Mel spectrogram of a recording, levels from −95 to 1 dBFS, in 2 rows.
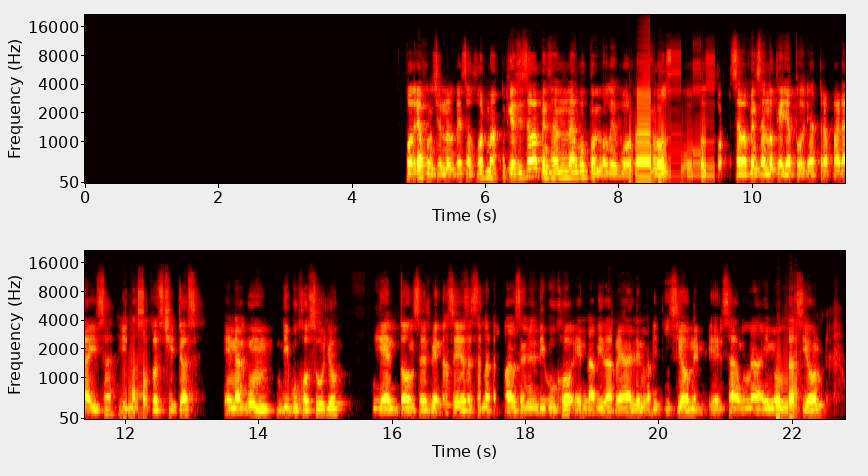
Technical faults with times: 8.17-9.44 robotic sound from repeated short buffers
11.93-12.38 robotic sound from repeated short buffers
21.77-22.16 robotic sound from repeated short buffers

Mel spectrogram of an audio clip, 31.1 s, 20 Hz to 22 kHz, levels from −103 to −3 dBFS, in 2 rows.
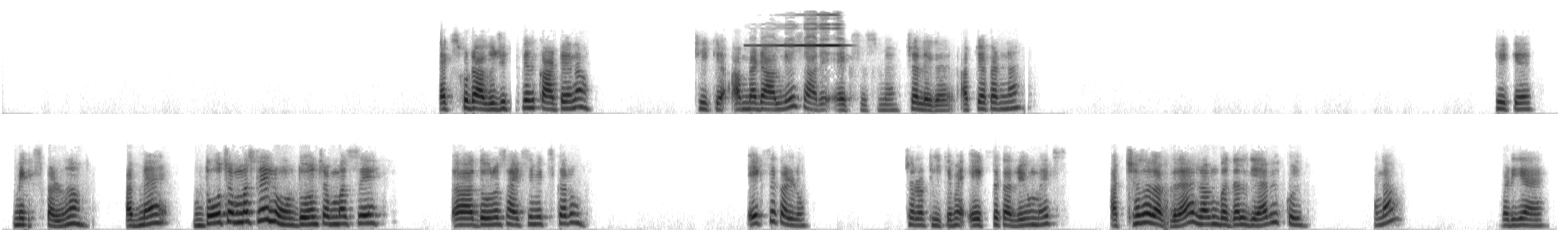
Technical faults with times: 7.42-8.56 loudspeaker feedback squeal

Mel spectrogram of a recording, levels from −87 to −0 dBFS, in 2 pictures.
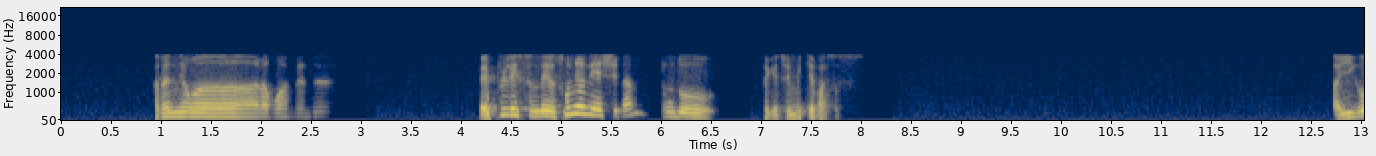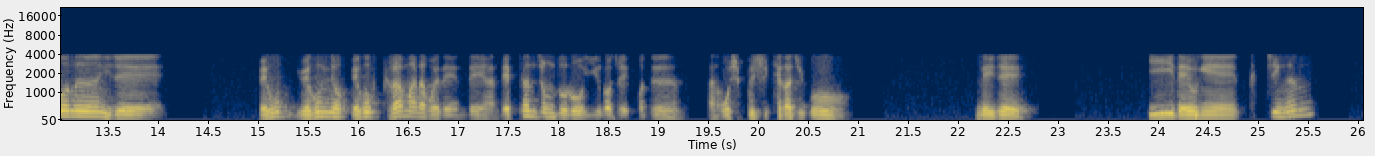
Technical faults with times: none

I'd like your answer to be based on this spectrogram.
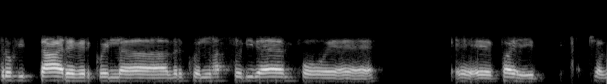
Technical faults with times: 0.00-6.07 G.729 codec
2.10-2.18 VoIP packet loss concealed by the speech codec
5.14-5.21 VoIP packet loss concealed by the speech codec

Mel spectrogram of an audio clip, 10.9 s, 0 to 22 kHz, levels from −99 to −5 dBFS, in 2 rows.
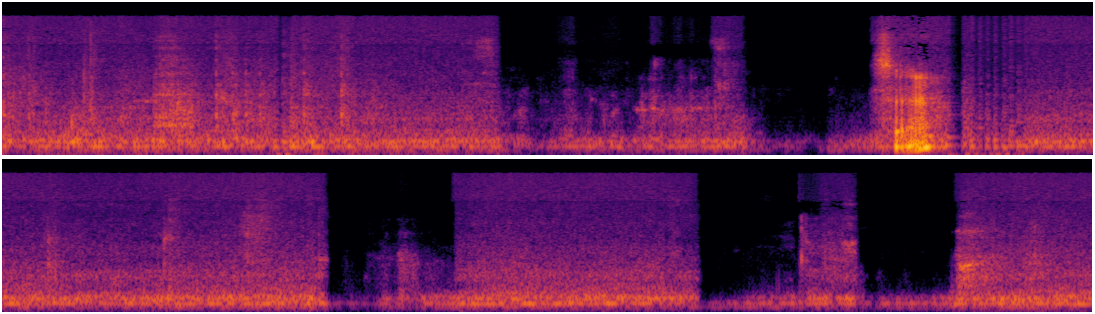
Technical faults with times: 1.37-1.45 short concealed packet loss
4.73-5.12 repeated packet loss (robotic sound)

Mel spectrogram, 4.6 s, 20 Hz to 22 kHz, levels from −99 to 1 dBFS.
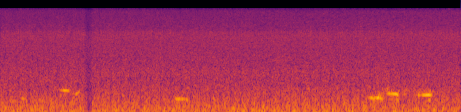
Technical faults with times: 0.00-4.61 echo leak
0.07-0.90 speech suppressed in double talk
1.39-3.29 speech suppressed in double talk
3.64-4.37 speech suppressed in double talk

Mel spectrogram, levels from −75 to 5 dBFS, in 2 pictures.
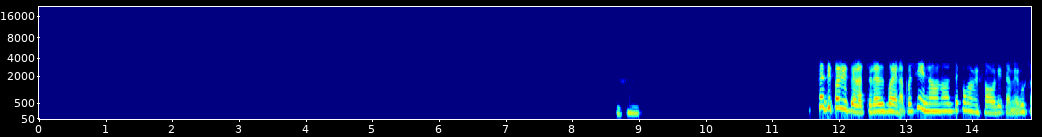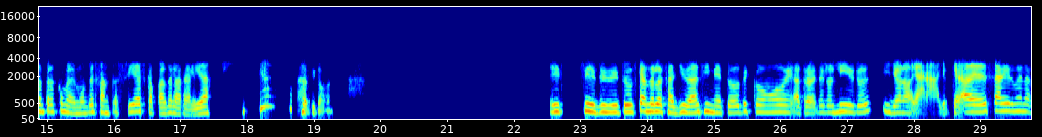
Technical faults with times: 0.00-29.77 AMR narrowband mobile codec

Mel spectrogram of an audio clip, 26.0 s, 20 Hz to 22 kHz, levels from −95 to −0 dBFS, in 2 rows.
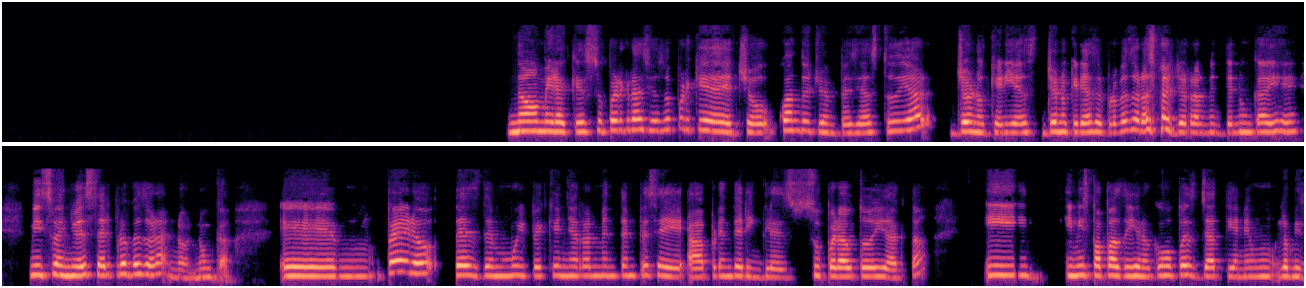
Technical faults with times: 7.17-7.35 lost packet rebuilt from error correction

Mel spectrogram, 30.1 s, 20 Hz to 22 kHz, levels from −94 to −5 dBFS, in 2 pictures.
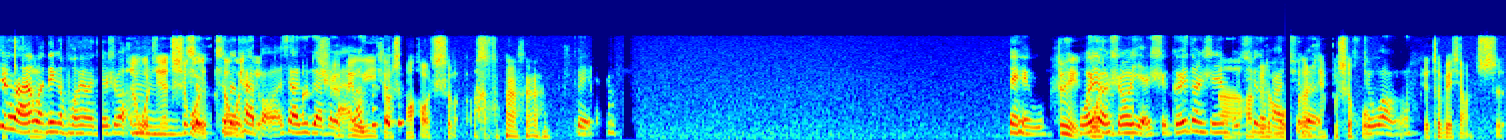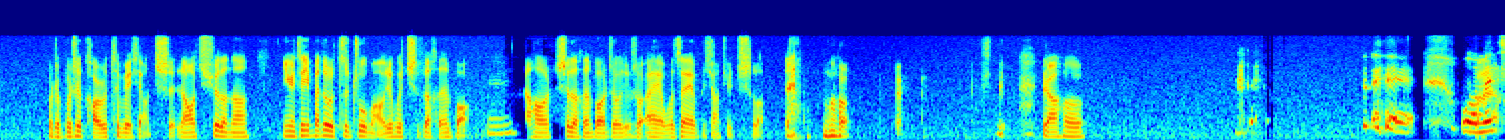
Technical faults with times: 0.00-4.20 speech suppressed in double talk
0.98-1.03 Bluetooth dropout
5.94-6.36 background gated by the echo canceller
10.56-14.27 speech suppressed in double talk
12.85-12.91 Bluetooth dropout
20.28-20.68 speech suppressed in double talk
27.57-27.67 echo leak
28.96-29.54 background gated by the echo canceller
29.82-30.11 speech suppressed in double talk

